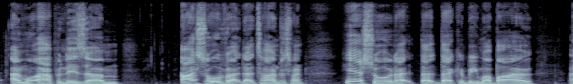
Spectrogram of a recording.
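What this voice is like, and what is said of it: Croydon accent, sounds working class. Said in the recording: “I just grew up in Croydon. Like, I have this accent. People assume I'm working class. ... This accent is a survival tactic, not a regional twang.”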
